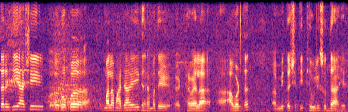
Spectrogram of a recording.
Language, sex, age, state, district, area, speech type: Marathi, male, 45-60, Maharashtra, Thane, rural, spontaneous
